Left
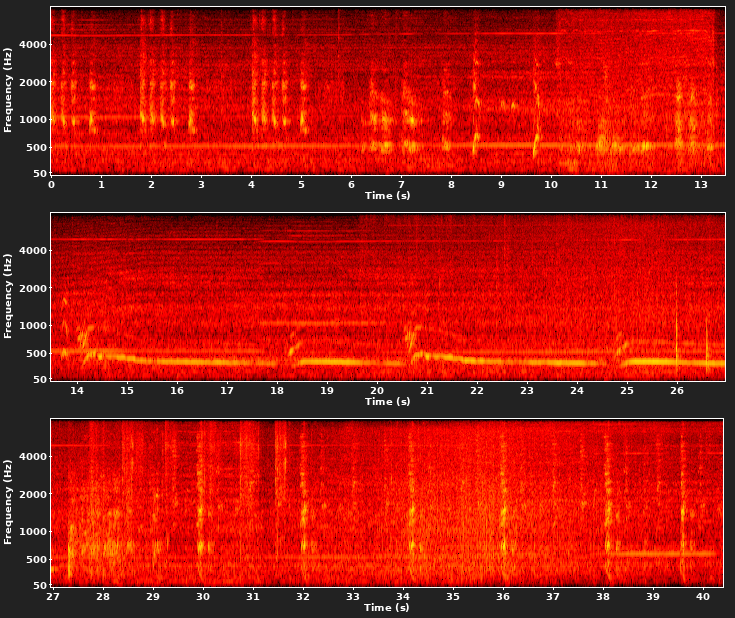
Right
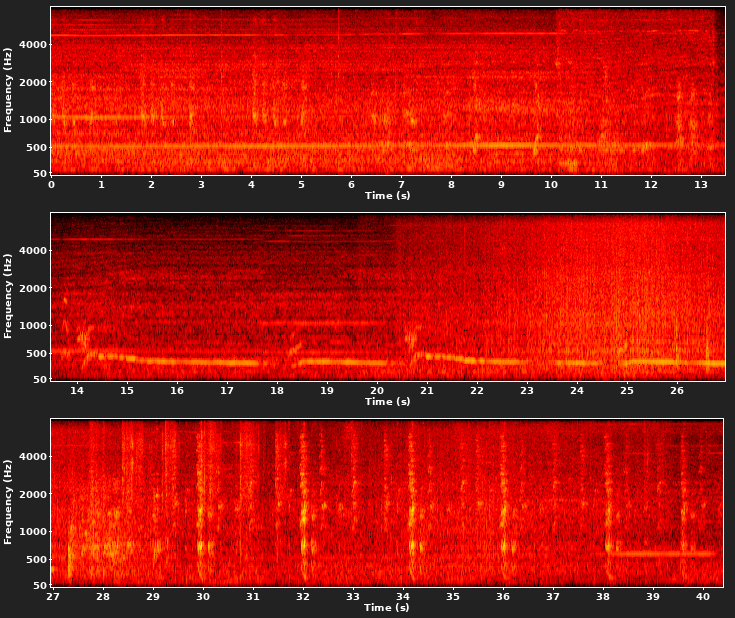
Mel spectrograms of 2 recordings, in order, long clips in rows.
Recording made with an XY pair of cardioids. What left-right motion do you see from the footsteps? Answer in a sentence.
In this clip you hear the footsteps go right and come back.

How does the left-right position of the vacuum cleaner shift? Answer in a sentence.
In this clip you hear the vacuum cleaner go from the right side to the left.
